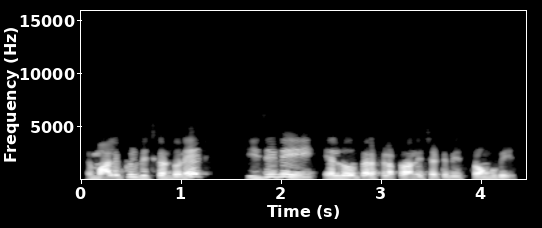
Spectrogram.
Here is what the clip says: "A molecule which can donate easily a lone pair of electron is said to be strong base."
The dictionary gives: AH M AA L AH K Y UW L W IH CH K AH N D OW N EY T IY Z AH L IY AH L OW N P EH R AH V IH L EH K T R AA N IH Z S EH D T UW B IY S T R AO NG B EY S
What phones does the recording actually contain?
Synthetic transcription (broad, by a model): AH M AA L AH K Y UW L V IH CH K AH N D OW N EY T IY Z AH L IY AH L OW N P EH R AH P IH L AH K T R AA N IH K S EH T UW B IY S T R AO NG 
